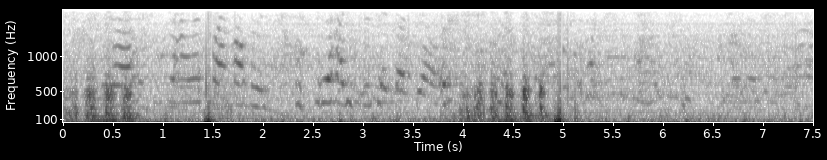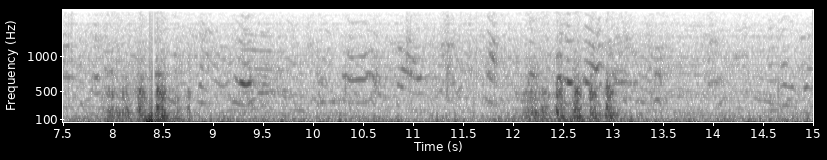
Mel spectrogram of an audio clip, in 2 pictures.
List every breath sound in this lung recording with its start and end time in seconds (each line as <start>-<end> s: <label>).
0.00-0.74 s: inhalation
3.98-5.20 s: inhalation
7.91-8.85 s: inhalation
12.13-13.06 s: inhalation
